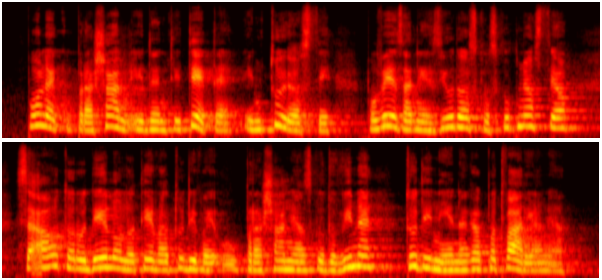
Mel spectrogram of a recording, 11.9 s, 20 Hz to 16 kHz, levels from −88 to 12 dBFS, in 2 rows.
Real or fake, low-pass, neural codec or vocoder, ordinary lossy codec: fake; 14.4 kHz; codec, 44.1 kHz, 7.8 kbps, Pupu-Codec; Opus, 64 kbps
